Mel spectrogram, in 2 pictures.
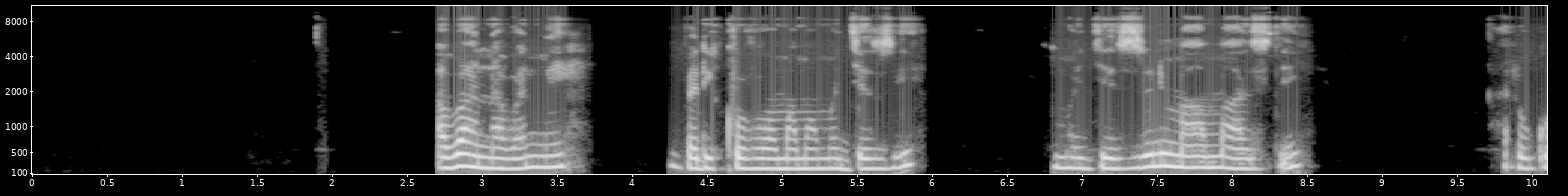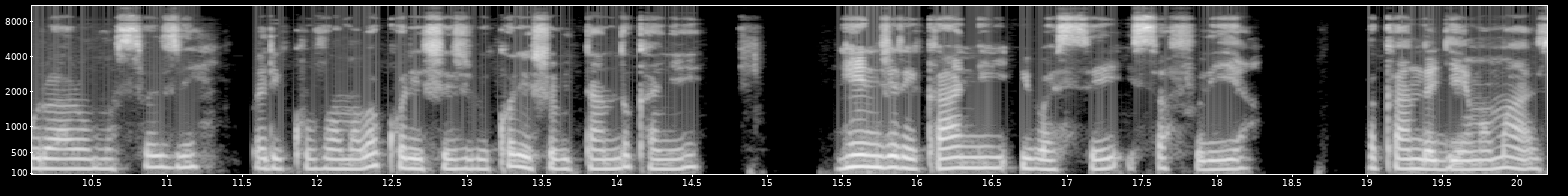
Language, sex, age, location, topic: Kinyarwanda, female, 18-24, Kigali, health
